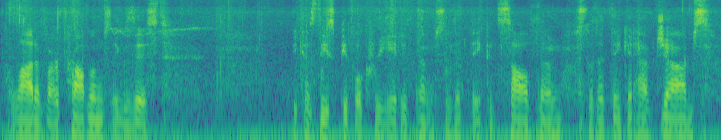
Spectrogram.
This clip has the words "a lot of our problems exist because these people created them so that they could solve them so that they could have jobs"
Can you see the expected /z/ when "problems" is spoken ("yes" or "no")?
yes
